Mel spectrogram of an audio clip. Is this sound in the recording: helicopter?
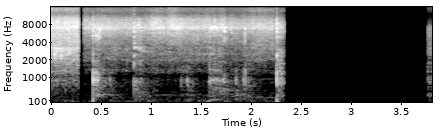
no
